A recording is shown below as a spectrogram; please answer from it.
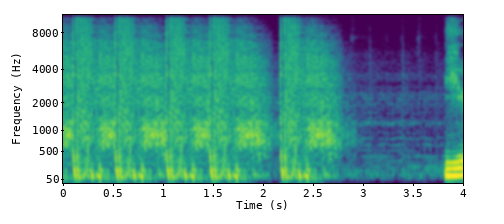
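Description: A rapid string of gunshots, roughly two a second, each with a reverberating tail: a full magazine being emptied. The shots stop a little over two seconds in, leaving soft background music.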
